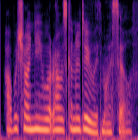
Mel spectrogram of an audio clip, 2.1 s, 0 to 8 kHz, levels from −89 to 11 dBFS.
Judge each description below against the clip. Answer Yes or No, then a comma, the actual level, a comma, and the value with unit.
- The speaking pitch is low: No, high, 220 Hz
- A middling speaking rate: No, fast, 345 wpm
